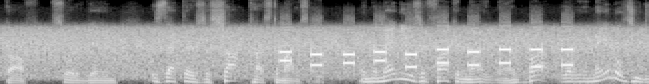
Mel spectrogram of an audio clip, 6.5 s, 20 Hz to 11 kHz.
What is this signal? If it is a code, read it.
DTMF, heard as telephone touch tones, dialled by machine, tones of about 110 ms, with phone line noise and speech in English. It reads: 0470195936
